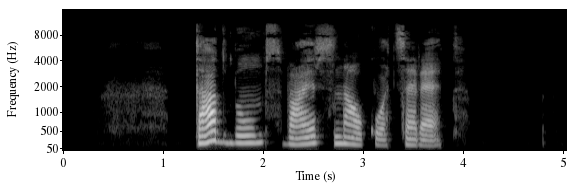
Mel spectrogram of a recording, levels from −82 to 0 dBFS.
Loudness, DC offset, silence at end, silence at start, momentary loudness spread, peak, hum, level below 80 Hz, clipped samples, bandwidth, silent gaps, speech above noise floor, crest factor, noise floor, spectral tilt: -24 LUFS; under 0.1%; 1.25 s; 1.35 s; 12 LU; -2 dBFS; none; -82 dBFS; under 0.1%; 11.5 kHz; none; 58 dB; 24 dB; -82 dBFS; -4.5 dB/octave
